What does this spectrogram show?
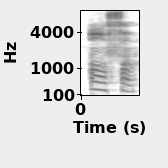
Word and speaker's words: enfant: qui s'écrit un ensuite le mot enfant commence par le son a et n le son et le son 1 cette fois-ci qui s'écrit a n T est une lettre muette alors attention parce que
